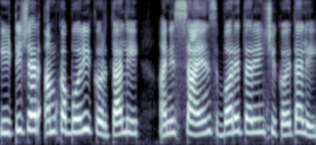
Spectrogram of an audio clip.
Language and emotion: Goan Konkani, neutral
